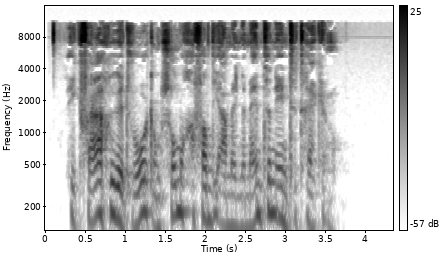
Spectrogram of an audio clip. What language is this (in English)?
Dutch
